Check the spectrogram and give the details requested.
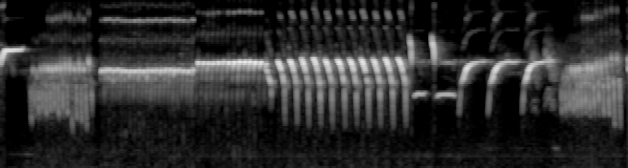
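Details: Melody of a painted Belgian canary: a bright, high-pitched song of buzzy rolls and steady whistled notes, then a fast series of repeated rising chips and swooping upward notes, all very clean and loud.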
